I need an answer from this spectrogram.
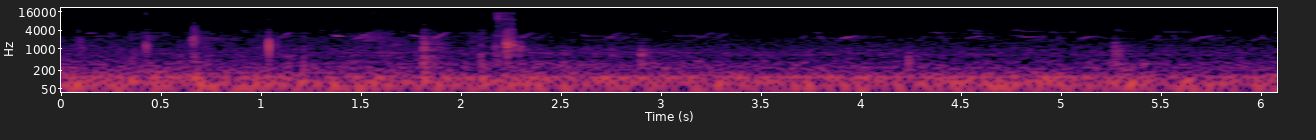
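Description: Quiet yard ambience: small birds chirping again and again over a steady low rumble, with a few light clicks in the first couple of seconds.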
